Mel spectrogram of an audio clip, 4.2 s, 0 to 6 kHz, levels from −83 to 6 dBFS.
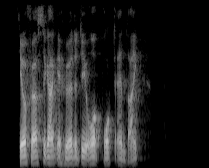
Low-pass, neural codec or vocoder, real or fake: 5.4 kHz; none; real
